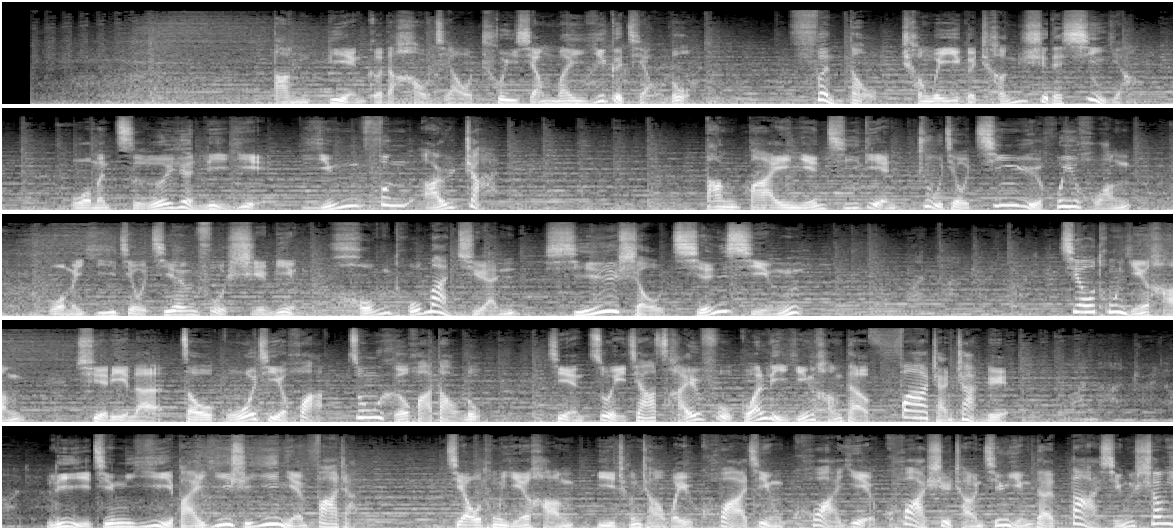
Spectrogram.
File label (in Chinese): 宣传片大气沉稳; 交通银行贵州省分行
